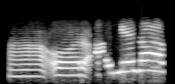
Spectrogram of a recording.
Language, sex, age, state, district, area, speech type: Hindi, female, 45-60, Madhya Pradesh, Bhopal, urban, conversation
